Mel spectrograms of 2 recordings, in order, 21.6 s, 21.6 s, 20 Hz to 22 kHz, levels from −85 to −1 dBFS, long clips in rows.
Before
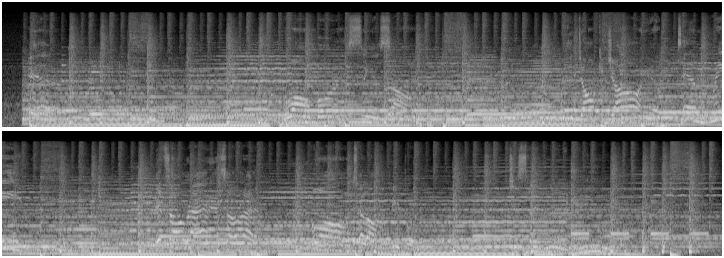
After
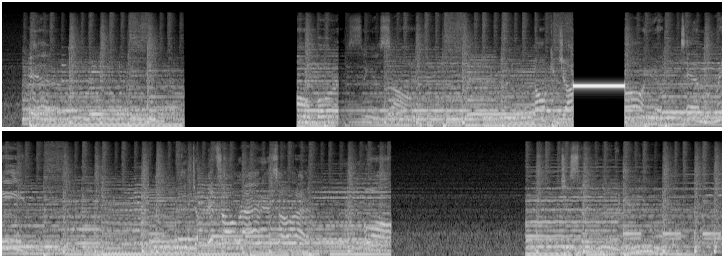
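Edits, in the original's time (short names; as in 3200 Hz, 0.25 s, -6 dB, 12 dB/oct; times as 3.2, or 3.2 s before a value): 2.74–4.43 mute
5.05–6.13 fade in linear, from -21.5 dB
8–8.73 move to 12.96
9.3 add tone 1410 Hz -6 dBFS 0.78 s
15.86–17.88 room tone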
